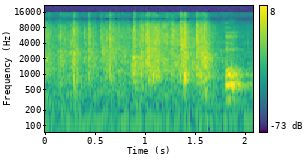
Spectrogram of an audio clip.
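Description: Wrapping paper rustling and tearing as gifts are unwrapped, in quick faint crinkles. Near the end comes a short high whine.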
